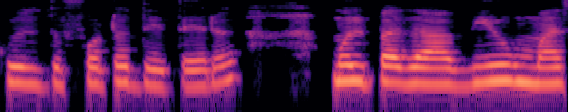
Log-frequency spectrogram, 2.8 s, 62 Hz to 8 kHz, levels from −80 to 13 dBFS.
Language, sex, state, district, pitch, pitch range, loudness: Tulu, female, Karnataka, Dakshina Kannada, 220 Hz, 215-230 Hz, -16 LUFS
